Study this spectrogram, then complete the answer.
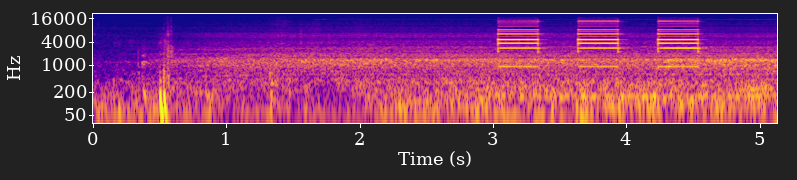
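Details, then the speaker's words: Three short, evenly spaced beeps at power-on from an AMD Threadripper build on an ASUS X399 Zenith Extreme (replacement board, updated BIOS), the memory error code when adding Corsair Dominator DDR4-3000 RAM beyond 32 GB; it never reaches BIOS. "lights and we get three beep code shuts off on you could get to the CPU shuts off so anytime we do anything with RAM that's as far as we go"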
